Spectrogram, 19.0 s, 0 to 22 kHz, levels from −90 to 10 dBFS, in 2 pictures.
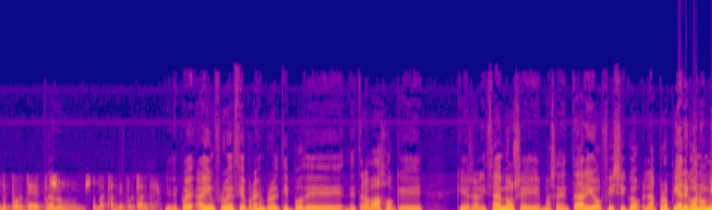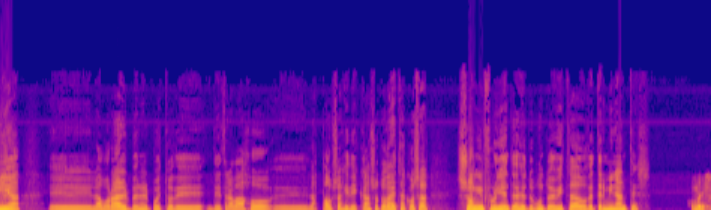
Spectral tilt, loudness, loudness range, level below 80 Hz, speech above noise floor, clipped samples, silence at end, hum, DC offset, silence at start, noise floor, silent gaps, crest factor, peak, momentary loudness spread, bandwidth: -7.5 dB/octave; -15 LUFS; 5 LU; -46 dBFS; 42 dB; under 0.1%; 0 s; none; under 0.1%; 0 s; -57 dBFS; none; 16 dB; 0 dBFS; 14 LU; 14 kHz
